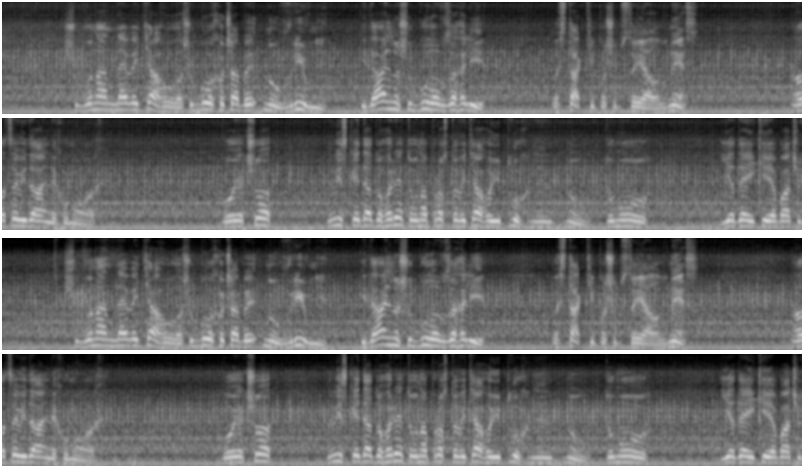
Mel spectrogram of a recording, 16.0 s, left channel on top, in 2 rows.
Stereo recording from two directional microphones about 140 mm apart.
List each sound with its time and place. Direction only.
0.7 s speech: 5° right (ahead or behind)
8.1 s speech: 10° right (ahead or behind)
10.2 s speech: 5° right (ahead or behind)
